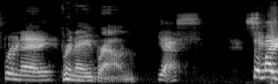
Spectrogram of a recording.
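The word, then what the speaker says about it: Brené: The first is Daring Greatly by, I don't know how to say her name, Brene? It's Brene.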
